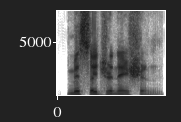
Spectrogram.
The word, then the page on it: Miscegenation: American English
